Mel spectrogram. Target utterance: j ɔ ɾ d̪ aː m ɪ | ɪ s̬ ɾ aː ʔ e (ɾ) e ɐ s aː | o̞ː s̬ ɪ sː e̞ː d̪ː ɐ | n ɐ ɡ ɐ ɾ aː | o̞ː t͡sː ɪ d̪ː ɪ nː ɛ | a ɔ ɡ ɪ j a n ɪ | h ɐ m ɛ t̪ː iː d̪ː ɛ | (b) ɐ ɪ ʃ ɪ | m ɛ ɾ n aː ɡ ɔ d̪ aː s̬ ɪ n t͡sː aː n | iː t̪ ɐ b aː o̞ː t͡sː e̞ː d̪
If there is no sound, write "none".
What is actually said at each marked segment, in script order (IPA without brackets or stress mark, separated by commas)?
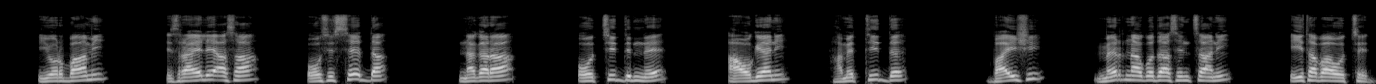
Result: l, b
